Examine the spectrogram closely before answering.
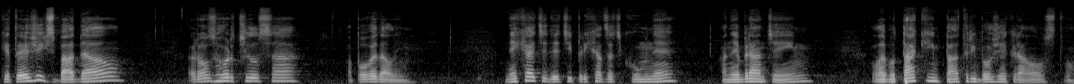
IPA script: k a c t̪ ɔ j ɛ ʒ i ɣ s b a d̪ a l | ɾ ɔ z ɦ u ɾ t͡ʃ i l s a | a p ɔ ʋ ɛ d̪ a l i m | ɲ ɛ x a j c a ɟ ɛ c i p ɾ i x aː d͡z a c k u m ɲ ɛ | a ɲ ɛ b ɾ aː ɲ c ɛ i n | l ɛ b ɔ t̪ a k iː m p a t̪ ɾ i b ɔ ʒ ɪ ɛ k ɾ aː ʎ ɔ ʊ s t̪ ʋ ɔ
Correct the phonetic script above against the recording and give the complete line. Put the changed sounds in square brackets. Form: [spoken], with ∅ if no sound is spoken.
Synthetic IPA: k [ɛ] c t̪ ɔ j ɛ ʒ i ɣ [z] b a d̪ a l | ɾ ɔ z ɦ [ɔ] ɾ t͡ʃ i l s a | a p ɔ ʋ ɛ d̪ a l i m | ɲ ɛ x a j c [ɛ] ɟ ɛ c i p ɾ i x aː d͡z a c k u m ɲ ɛ | a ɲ ɛ b ɾ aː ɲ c ɛ i [m] | l ɛ b ɔ t̪ a k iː m p a t̪ ɾ i b ɔ ʒ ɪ ɛ k ɾ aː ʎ ɔ ʊ s t̪ ʋ ɔ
